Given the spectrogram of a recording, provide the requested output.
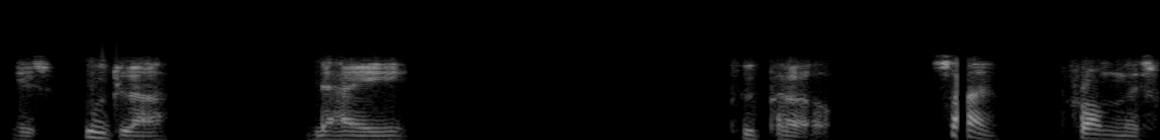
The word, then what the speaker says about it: Udla: And that's Udla in the Russian. The Y is an U sound, you see a D, and the pointy bits are the L, so Udla.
